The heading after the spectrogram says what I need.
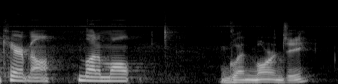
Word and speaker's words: Glenmorangie: Glenmorangie, pronounced Morangie, as if you're saying orange, known for having the tallest necks in Speyside.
